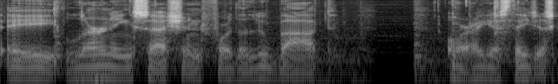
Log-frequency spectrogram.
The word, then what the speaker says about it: Lubadh: to be just a learning session for the lubat or I guess they just call it the Lupa I actually looked it up pure Gaelic how would you pronounce this they're like Lupa like I see what you did there clever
